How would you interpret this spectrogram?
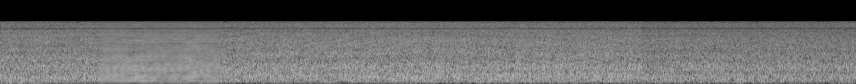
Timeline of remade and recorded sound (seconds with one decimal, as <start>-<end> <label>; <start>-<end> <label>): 0.0-1.0 recorded; 1.0-2.2 remade; 2.2-8.6 recorded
